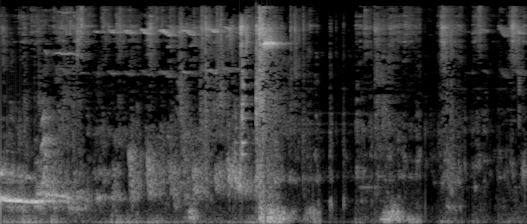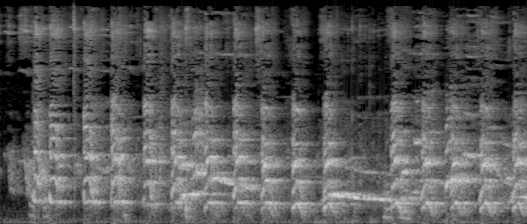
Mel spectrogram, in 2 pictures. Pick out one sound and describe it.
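A dog shuffles and rustles on a soft blanket.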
